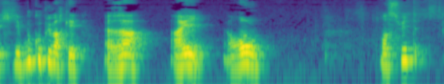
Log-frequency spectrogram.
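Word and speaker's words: ر: La lettre suivante est le ra. C'est un R qui est roulé.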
